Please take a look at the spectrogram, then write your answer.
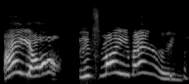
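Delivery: mock thick Southern twang; Mary's thick Southern accent. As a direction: put on an exaggerated, high-pitched Southern accent. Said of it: "suddenly she has a very thick Southern accent".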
